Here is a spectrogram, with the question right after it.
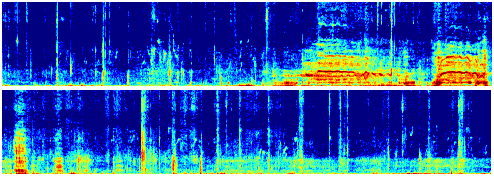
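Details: Friesian horse whinnying as the horses of a herd are brought in, a lame horse named Johnny among them; a wavering harmonic neigh of about three seconds rises and falls midway, with hoof clops and rustling throughout.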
